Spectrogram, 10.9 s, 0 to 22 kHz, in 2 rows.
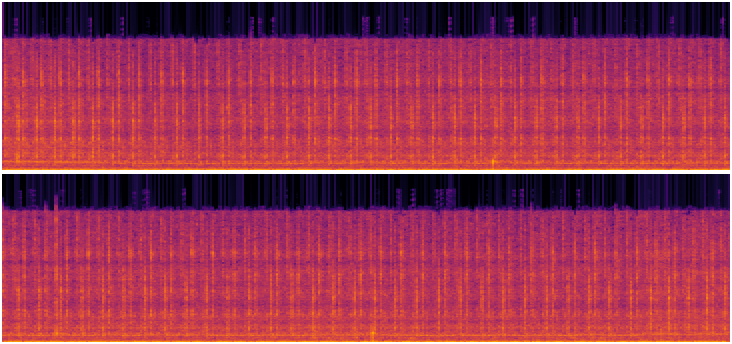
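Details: BMW E30 idling after cap and rotor replacement: rough, uneven idle with an irregular stumble in the exhaust beat; misfire.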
